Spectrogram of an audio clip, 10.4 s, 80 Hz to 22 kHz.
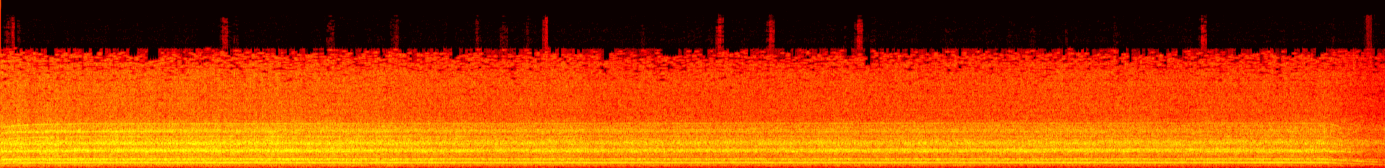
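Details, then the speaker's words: Kirby Classic III vacuum, running with the brush roll off for 10 seconds: smooth, steady high whine at constant pitch, then an even spin-down without rubbing or rattling; normal running. "But when I've started up, it seems to run fine."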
